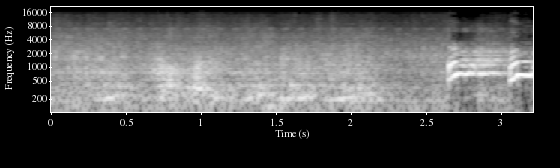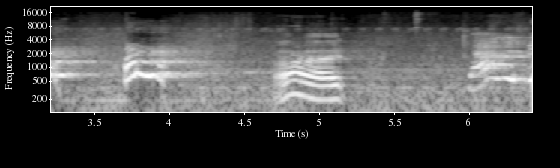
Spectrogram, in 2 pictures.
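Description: A large dog barking: three short barks in quick succession about halfway through, then one longer, wavering call near the end.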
